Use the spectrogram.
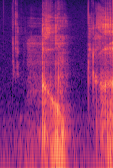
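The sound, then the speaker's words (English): Loud chewing with wet, crunchy mouth sounds, joined by a heavy nasal breath; two bursts of mastication separated by a brief pause, with no speech. “Is that how you chew?”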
